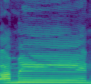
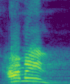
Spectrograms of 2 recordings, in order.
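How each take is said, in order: First: The word is drawn out long. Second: The word is said short and quick. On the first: The person does not really mean it. The speaker calls it wrong. "Orang kalau aminnya panjang tuh" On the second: The person is sure and means it. The speaker calls it right. "Orang kalau yakin aminnya pendek"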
